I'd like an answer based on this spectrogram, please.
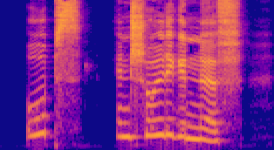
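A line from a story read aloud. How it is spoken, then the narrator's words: Called out. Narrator (German): rief Bazilla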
